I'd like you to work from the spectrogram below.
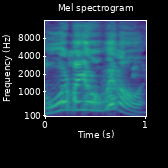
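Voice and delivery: very high, laughing protest; mock bewildered protest. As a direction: squeal it through a laugh. Acted whining reply, laughing.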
